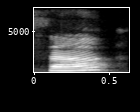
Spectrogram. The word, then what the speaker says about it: ث: But in tha, if you pay attention, you will hear tha sound is much lighter than seen.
